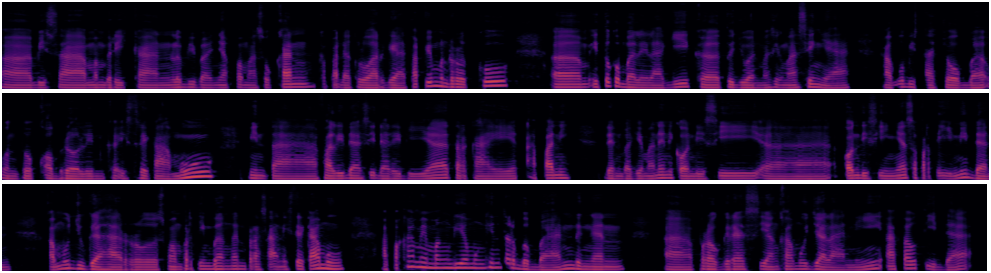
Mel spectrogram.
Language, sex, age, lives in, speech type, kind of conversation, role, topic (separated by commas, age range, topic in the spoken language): Indonesian, male, 25-29, Indonesia, conversation, advice, advisor, Bagaimana caranya mengubah rasa iri saat membandingkan diri dengan orang lain menjadi motivasi untuk diri sendiri?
